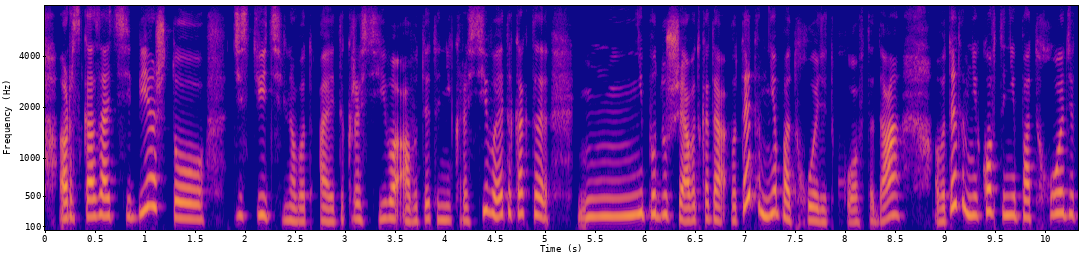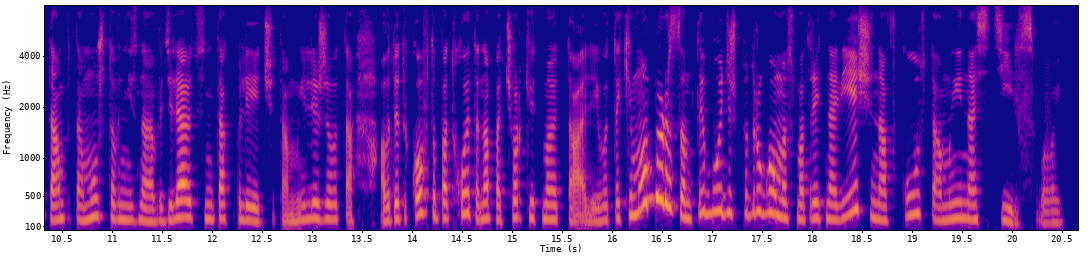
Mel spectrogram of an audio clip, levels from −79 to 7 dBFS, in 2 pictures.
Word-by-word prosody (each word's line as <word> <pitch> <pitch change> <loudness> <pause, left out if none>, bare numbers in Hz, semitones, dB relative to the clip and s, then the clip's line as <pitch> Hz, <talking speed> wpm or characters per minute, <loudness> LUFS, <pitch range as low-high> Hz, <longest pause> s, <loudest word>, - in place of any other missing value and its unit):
рассказать 230 +3 +5
себе, 270 +11 +2
что: 210 - +2 0.3
"Действительно, 245 -6 -2
вот, 170 0 -5
а 175 -2 +1
это 165 - -6
красиво, 200 +1 -1
а 175 - +2
вот 175 +2 -8
это 200 -1 -3
некрасиво, 185 - -2
это 260 +3 +2
как-то 265 -3 +1 0.3
не 235 +3 +1
по 260 +2 0
душе". 255 +1 +1
А 170 - +7
вот 185 - -4
когда: 195 -3 +1
"Вот 185 - -6
эта 440 - +4
мне 265 +4 +3
подходит 180 -6 -1
кофта, 160 -2 -7
да, 250 +2 +4 0.3
а - - -6
вот - - -2
эта 380 -2 +4
мне 250 -3 +2
кофта 295 -2 +2
не 250 0 +2
подходит, 255 +3 0
там, 190 -1 +1
потому 205 +2 -3
что, 225 -4 -5
в, - - -6
не 185 -1 -2
знаю, 170 -3 -2
выделяются 215 +4 +2
не 195 - -3
так 200 0 -3
плечи, 180 -4 -3
там, 85 0 -6
или 200 +2 -1
же 200 -1 -1
вот 195 0 -6
так. - - -5 0.2
А - - -3
вот 180 - -2
эта 195 -1 -1
кофта 250 +2 +2
подходит, 260 +6 -1
она 205 +2 +1
подчеркивает 210 +2 -5
мою 195 -1 0
талию." 190 - -3
И - - -3
вот 185 +2 -7
таким 210 +6 0
образом, 395 - +6
ты 280 +7 -2
будешь 280 -1 -1
по-другому 275 -4 +1
смотреть 205 +1 -3
на 195 -1 0
вещи, 250 +6 +1
на 190 -3 0
вкус, 250 +9 -5
там, 185 -1 -4
и 210 +1 0
на 190 -2 0
стиль 180 -4 -5
свой. 150 +1 -8
210 Hz, 215 wpm, -24 LUFS, 190-255 Hz, 0.3 s, А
